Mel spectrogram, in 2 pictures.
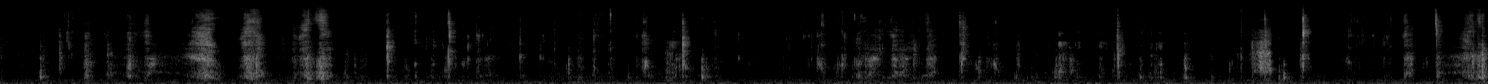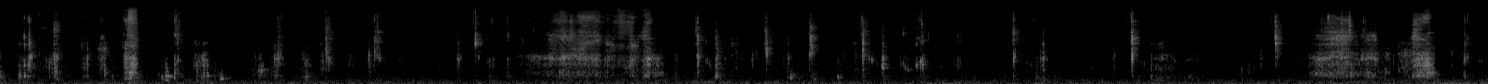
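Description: Close-miked eating of spicy fried chicken: steady biting, crunching and chewing, with many sharp little clicks and a few longer breathy rushes scattered through.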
